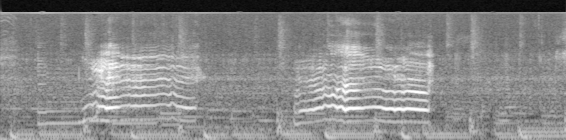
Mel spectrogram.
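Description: Siamese cat meowing twice, each call about a second long.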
